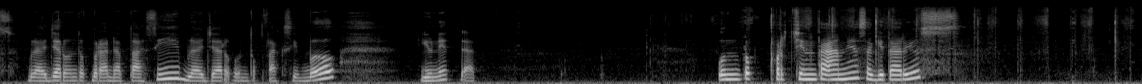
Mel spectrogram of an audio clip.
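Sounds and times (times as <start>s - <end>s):
low steady hum: 0.0s - 11.4s
speech: 0.3s - 4.9s, 7.2s - 9.6s
tarot cards being shuffled: 6.5s - 11.4s.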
